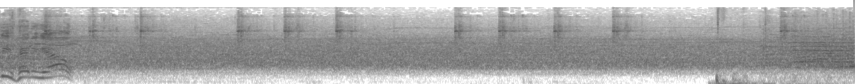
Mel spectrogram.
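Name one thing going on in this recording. A large arena crowd roars and cheers steadily.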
